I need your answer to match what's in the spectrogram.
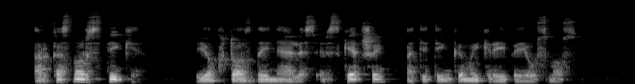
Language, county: Lithuanian, Utena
